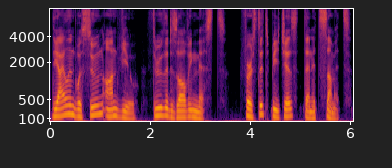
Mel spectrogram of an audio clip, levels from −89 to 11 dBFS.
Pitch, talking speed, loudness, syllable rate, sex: 135 Hz, 160 wpm, -18 LUFS, 3.9 syllables/s, male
